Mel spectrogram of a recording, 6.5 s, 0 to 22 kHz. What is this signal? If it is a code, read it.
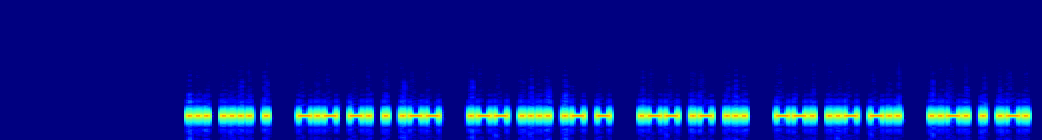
Morse code, heard as a keyed tone, about 46 wpm, 700 Hz. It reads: SHE KNEW WHAT WAS GUD FER
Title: Sentences from Top 400 Words and Abbreviations 45wpm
